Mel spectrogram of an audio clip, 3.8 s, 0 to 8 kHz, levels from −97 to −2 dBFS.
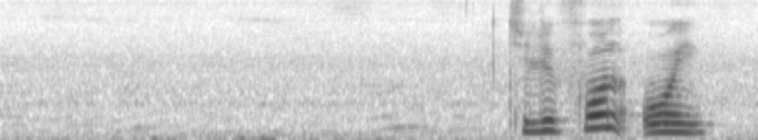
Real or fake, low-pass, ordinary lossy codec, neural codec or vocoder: real; none; none; none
